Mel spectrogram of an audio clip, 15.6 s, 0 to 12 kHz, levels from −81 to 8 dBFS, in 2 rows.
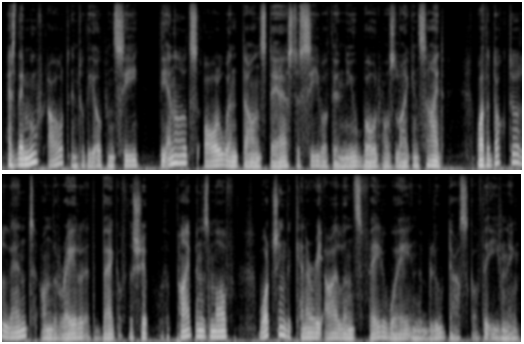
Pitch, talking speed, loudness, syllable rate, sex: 95 Hz, 210 wpm, -21 LUFS, 5.1 syllables/s, male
